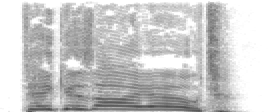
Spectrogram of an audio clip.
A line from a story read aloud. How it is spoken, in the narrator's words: a heckler, this dude yells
